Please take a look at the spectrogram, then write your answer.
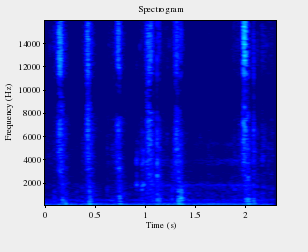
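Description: Tarot cards being shuffled and drawn, a series of soft, quick riffling flicks and slaps at an irregular rhythm, close but quiet, with no talking.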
